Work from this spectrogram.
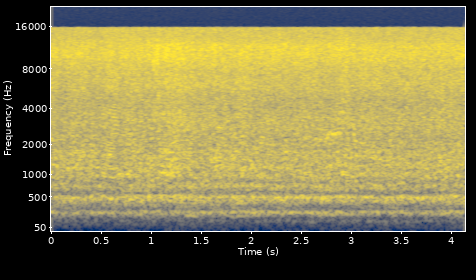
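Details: Many bees make a dense, steady droning buzz with a low hum and a brighter overtone above it, unbroken and even in loudness throughout, with no other sounds.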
